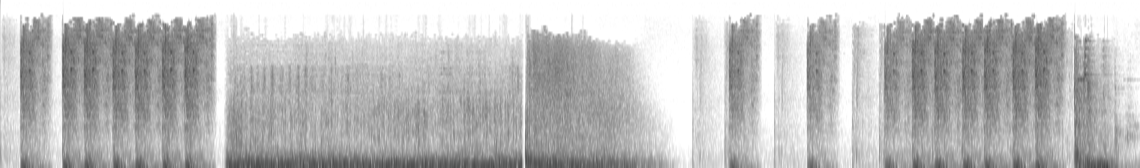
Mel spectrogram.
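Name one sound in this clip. Footsteps tap steadily on a hard floor in a large echoing hall.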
